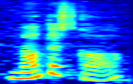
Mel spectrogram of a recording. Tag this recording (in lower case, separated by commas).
human voice, woman speaking, speech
